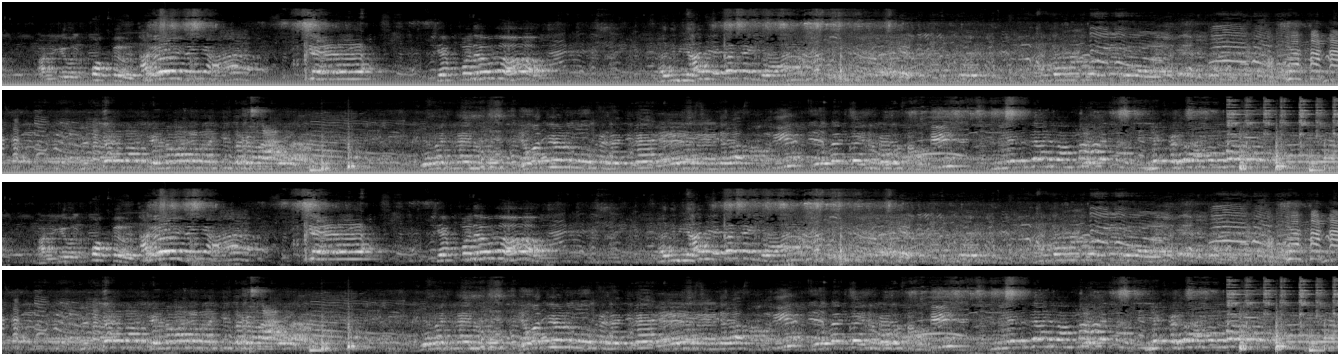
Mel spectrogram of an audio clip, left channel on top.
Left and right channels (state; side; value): noise; left; hum, 9 dB below the sound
